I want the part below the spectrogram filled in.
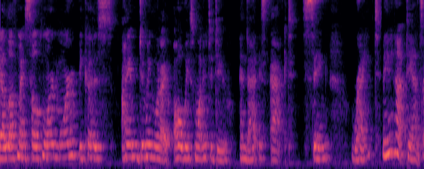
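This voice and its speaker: A woman's voice: medium pitch, a little mellow, distant mic. Earnest woman vlogger, casual heartfelt monologue, roomy echo, sounds set back from the mic. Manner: earnest, emotional, self-encouraging. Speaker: aspiring actor and writer vlogger. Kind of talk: casual personal vlog monologue.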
